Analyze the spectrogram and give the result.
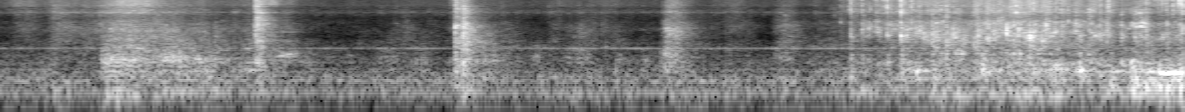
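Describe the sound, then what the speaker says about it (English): Water draining from a pot of boiled sweet potatoes into a sink, a running, splashing pour that builds steadily and swells loudest toward the end, with a few brief knocks of the pot along the way. "So you strain your water out of these sweet potatoes really good, guys."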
